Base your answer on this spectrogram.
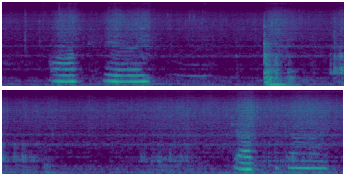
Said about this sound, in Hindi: पेस्ट हल्का सा चला लेंगे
